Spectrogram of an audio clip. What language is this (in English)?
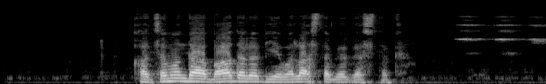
Ormuri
